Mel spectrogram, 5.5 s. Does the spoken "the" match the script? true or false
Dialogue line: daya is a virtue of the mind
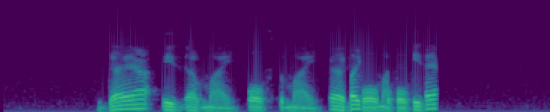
true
